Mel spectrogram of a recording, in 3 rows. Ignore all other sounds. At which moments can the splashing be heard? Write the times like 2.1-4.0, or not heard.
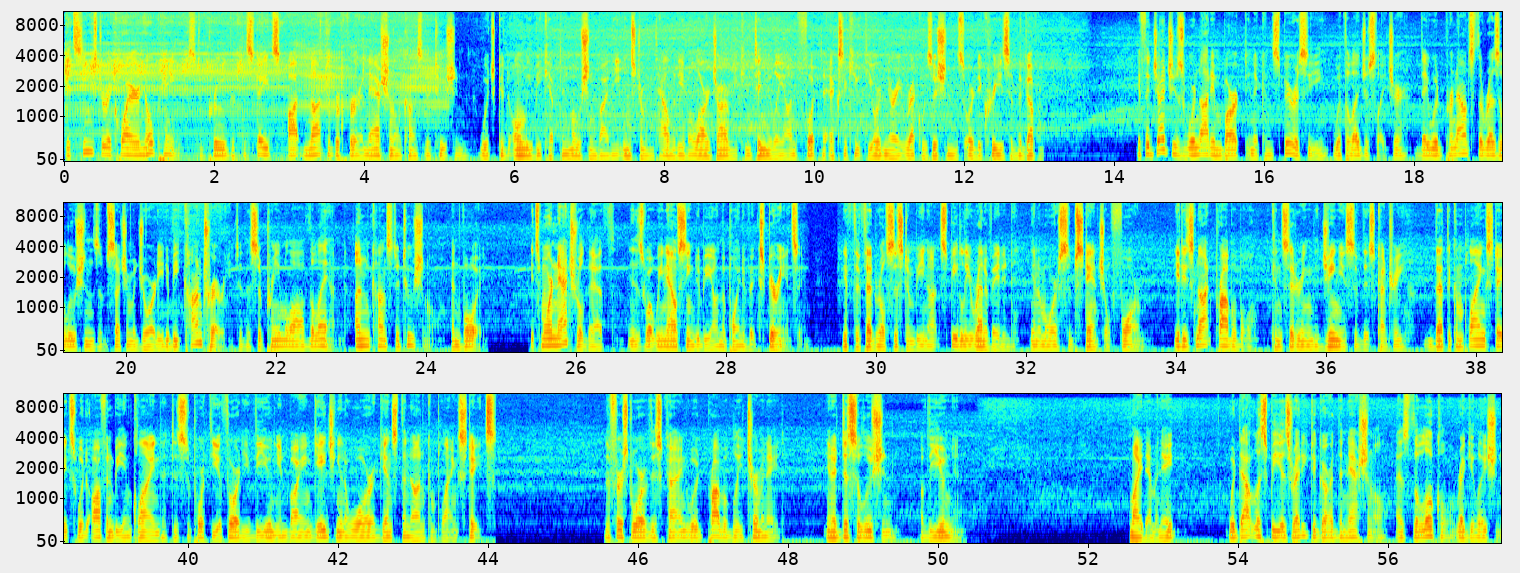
not heard.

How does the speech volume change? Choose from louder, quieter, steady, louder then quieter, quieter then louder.
steady.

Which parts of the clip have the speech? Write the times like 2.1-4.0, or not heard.
0.0-13.1, 14.3-24.8, 25.4-44.1, 45.5-50.4, 52.5-57.4.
